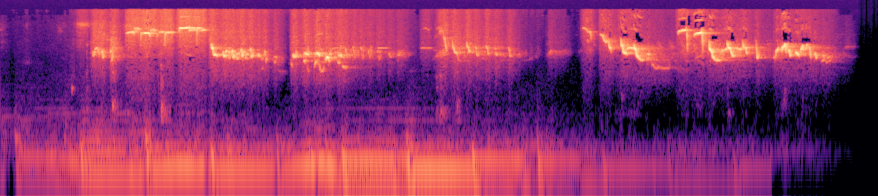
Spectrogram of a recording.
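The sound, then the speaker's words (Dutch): A European robin sings a series of high, liquid warbling phrases with quick trills and slides, clear, over a steady low rumble of background noise. “Over de roodborst de roodborst. Ik ga hem even laten horen hoor.”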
